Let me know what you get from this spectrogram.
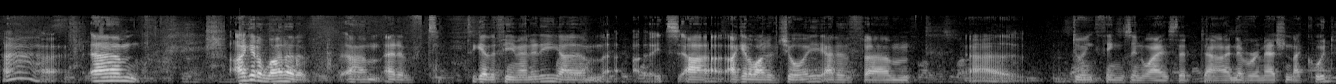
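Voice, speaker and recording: Noticeable background noise sits under this fairly slow speech with ordinary pitch variation. Pauses come long and often. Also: man. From US, Brooklyn, New York. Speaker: rabbi and interfaith educator. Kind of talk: casual interview. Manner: halting, many fillers.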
